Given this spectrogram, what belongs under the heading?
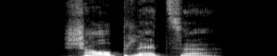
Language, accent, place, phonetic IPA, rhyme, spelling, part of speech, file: German, Germany, Berlin, [ˈʃaʊ̯ˌplɛt͡sə], -aʊ̯plɛt͡sə, Schauplätze, noun, De-Schauplätze.ogg
- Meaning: nominative/accusative/genitive plural of Schauplatz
